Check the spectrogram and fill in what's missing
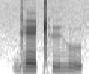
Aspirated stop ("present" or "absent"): present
